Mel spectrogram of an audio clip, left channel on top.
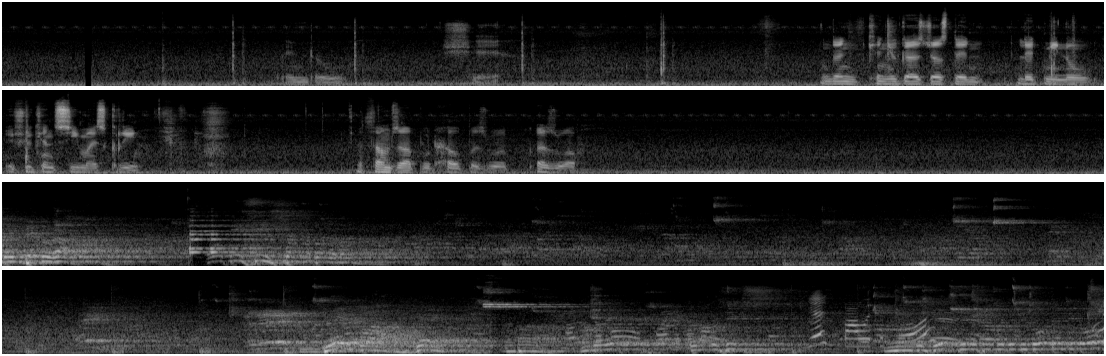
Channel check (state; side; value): different; both; correlation 0.00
